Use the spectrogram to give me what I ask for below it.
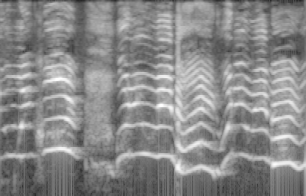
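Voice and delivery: high, loud, near-tearful shouts of disbelief; panicked crying shout. Retold or imitated. Friend says hide, she shrieks back in crying panic.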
